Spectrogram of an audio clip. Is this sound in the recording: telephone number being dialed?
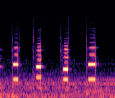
yes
